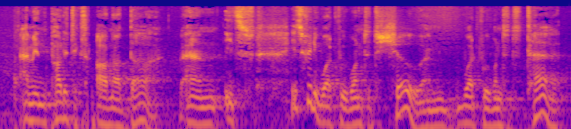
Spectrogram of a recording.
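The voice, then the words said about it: French accent. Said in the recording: “a gorgeous, sexy French accent”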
